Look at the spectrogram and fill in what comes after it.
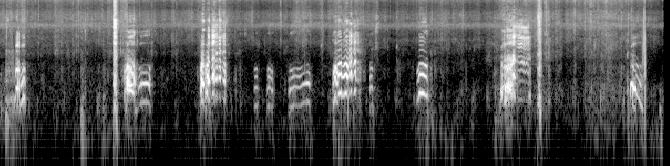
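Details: In a village, a sheep mating gives a run of wavering, nasal, goat-like bleats, each a second or so long.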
